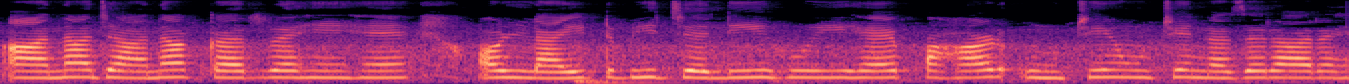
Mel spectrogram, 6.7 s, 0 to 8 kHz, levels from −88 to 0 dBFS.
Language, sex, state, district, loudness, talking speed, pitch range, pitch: Hindi, female, Chhattisgarh, Balrampur, -16 LUFS, 160 wpm, 235-245 Hz, 240 Hz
